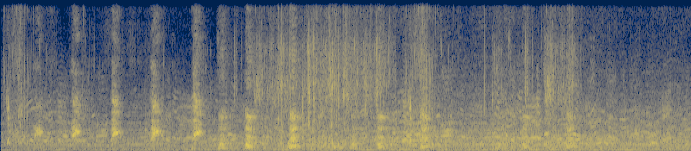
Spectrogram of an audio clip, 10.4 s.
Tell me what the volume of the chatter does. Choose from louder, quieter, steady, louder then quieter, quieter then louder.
louder.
